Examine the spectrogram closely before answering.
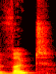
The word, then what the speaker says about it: vote: Very problematic letter for a lot of people who speak Spanish because you don't pronounce the V.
